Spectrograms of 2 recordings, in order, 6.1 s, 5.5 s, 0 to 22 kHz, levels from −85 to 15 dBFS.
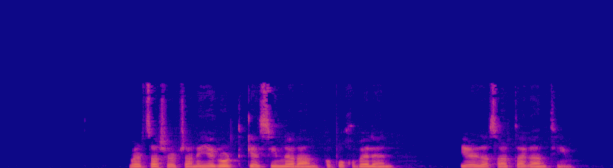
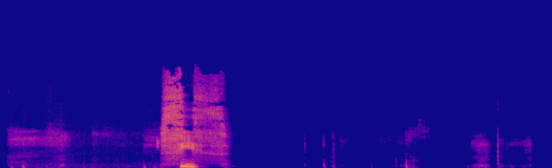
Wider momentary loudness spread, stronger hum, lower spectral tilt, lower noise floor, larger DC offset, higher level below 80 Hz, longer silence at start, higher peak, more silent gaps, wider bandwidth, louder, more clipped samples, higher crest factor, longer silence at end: second, 8 LU vs 29 LU; neither; first, -5 dB/octave vs -1 dB/octave; about the same, -86 dBFS vs -84 dBFS; neither; first, -74 dBFS vs under -90 dBFS; second, 1.3 s vs 1.55 s; second, -10 dBFS vs -4 dBFS; neither; second, 11.5 kHz vs 13 kHz; second, -27 LUFS vs -21 LUFS; neither; second, 20 dB vs 26 dB; second, 0.4 s vs 3.25 s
